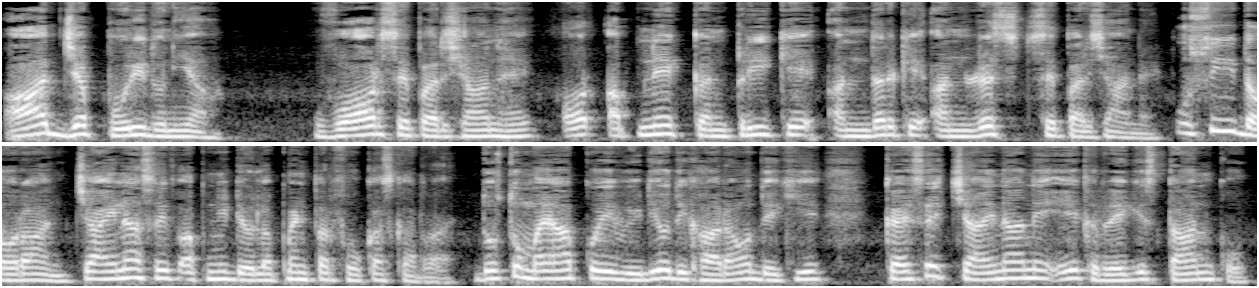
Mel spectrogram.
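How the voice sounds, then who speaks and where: A man's voice: fairly high pitch, fairly quick, husky, no echo. A man giving casual news commentary, talking straight to his viewers as friends and asking rhetorical questions.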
